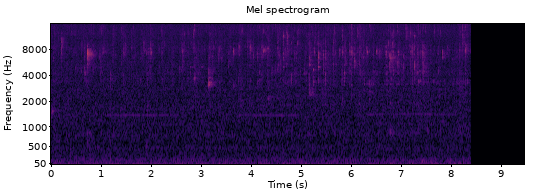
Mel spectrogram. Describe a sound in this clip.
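Liquid pours softly from a bottle into a jar.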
